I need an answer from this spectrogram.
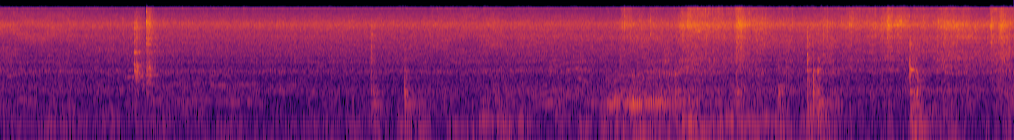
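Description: Pork belly, onion, garlic and ginger sautéing in oil in a stainless steel pot, sizzling steadily, with a few light knocks about two and five seconds in. From about eight seconds in, a wooden spatula stirs and scrapes the pieces around the pot, louder and rougher.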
